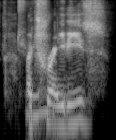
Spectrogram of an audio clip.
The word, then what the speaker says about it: Atreides: Atreides, Atreides, okay.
